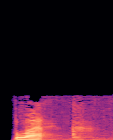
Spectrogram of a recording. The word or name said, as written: blech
